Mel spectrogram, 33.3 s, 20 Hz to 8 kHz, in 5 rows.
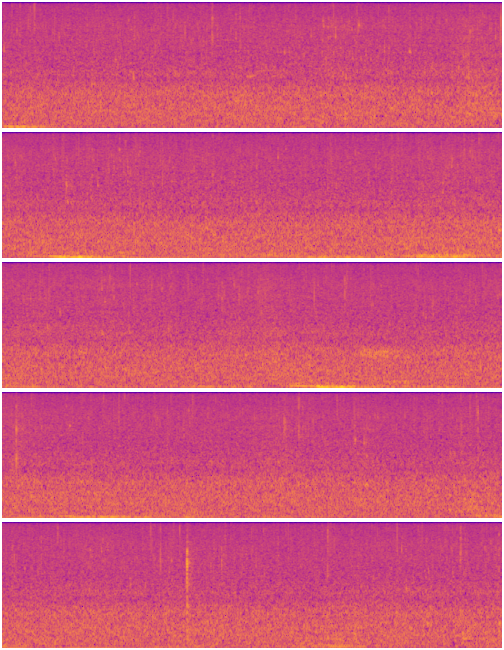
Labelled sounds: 18.1	18.5	humpback whale, 0.78 to 1.0 kHz

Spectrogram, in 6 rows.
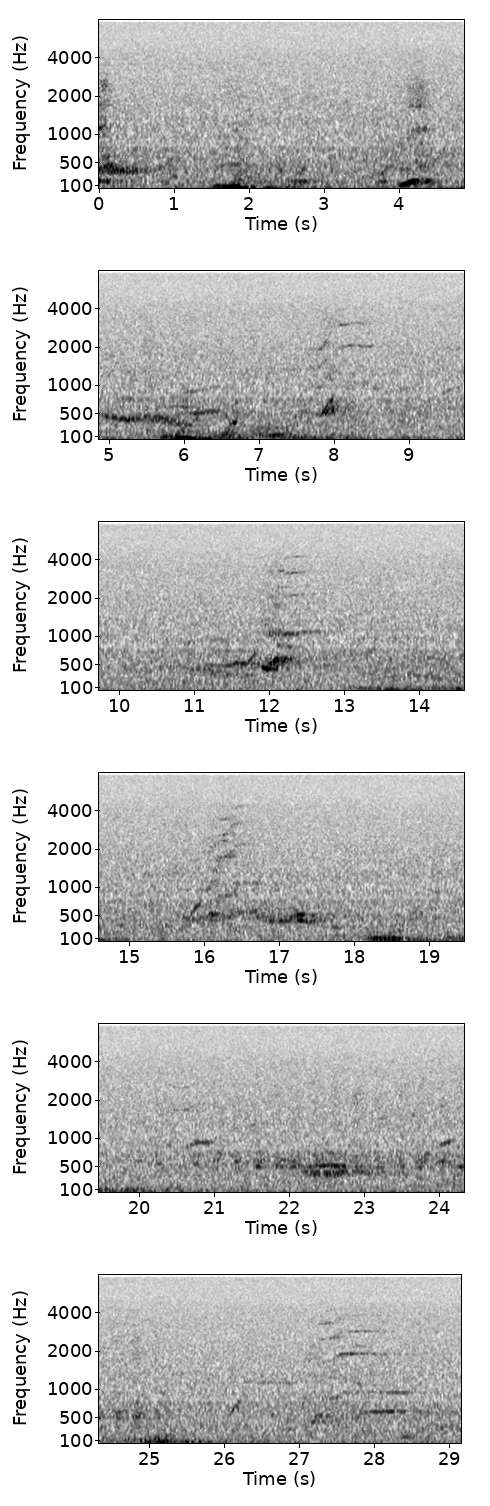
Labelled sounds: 4.2	4.4	humpback whale, 0.99 to 1.2 kHz
8.0	8.4	humpback whale, 2.9 to 3.2 kHz
12.0	12.5	humpback whale, 0.99 to 3.4 kHz
16.2	16.4	humpback whale, 1.6 to 2.0 kHz
20.6	21.0	humpback whale, 0.80 to 0.99 kHz
27.2	28.5	humpback whale, 0.90 to 3.4 kHz

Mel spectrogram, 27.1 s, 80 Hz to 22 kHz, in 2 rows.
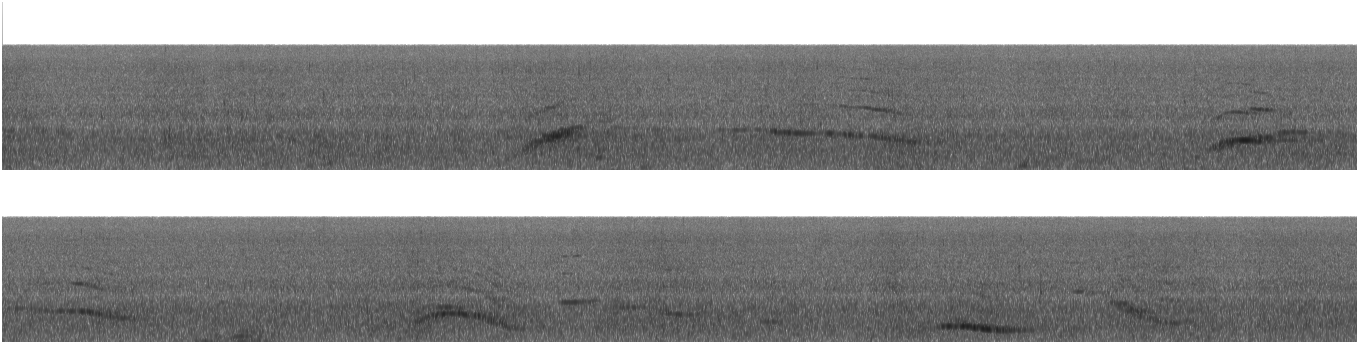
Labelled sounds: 5.3	5.9	humpback whale, 0.78 to 1.3 kHz
7.6	9.2	humpback whale, 0.78 to 1.9 kHz
12.1	13.1	humpback whale, 0.78 to 1.8 kHz
14.2	14.6	humpback whale, 1.3 to 1.6 kHz
17.8	18.2	humpback whale, 0.78 to 0.94 kHz
19.1	19.5	humpback whale, 0.94 to 1.2 kHz
24.6	25.0	humpback whale, 0.78 to 1.1 kHz

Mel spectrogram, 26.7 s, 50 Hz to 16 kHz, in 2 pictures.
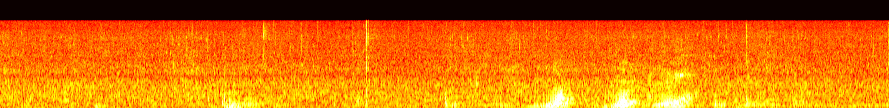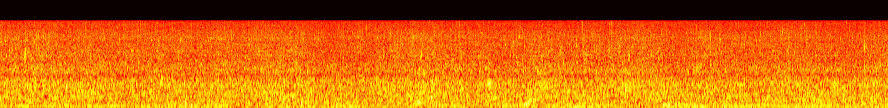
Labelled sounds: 10.1	10.4	humpback whale, 1.0 to 1.3 kHz

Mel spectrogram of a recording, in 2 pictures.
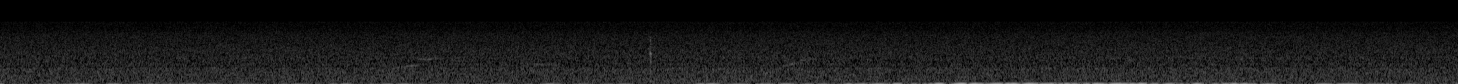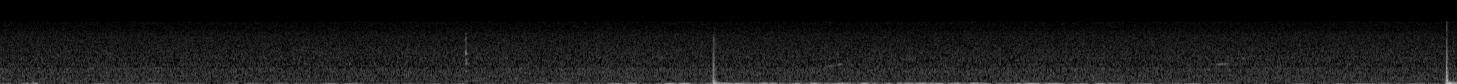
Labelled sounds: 4.0	4.2	humpback whale, 0.80 to 0.93 kHz

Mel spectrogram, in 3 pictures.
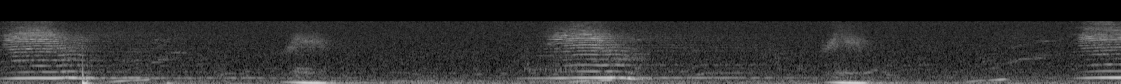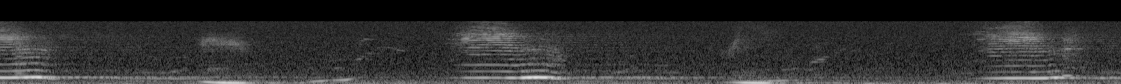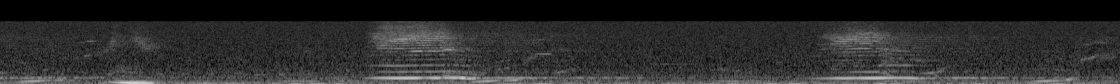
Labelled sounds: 0.0	0.8	humpback whale, 1.1 to 4.4 kHz
1.7	1.9	humpback whale, 1.6 to 1.8 kHz
5.4	6.1	humpback whale, 0.86 to 5.2 kHz
10.1	11.7	humpback whale, 0.86 to 6.9 kHz
13.2	13.6	humpback whale, 2.4 to 3.4 kHz
15.0	17.0	humpback whale, 0.83 to 7.5 kHz
20.9	22.1	humpback whale, 0.83 to 5.7 kHz
26.1	28.0	humpback whale, 0.83 to 6.7 kHz
30.6	31.6	humpback whale, 0.86 to 4.4 kHz
33.2	33.6	humpback whale, 0.99 to 3.0 kHz

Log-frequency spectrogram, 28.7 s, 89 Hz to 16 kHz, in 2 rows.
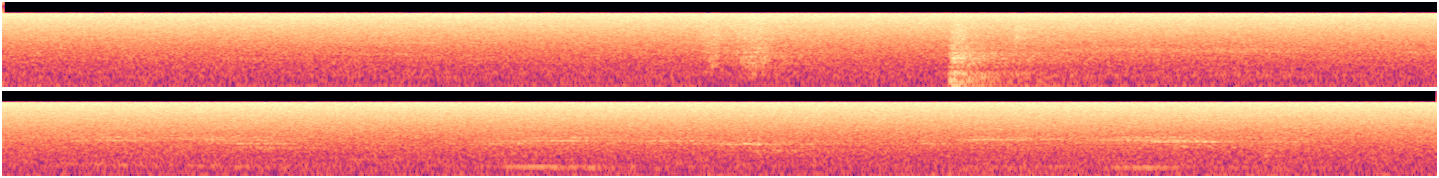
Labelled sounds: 24.0	24.4	humpback whale, 0.80 to 0.93 kHz

